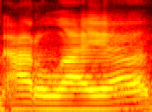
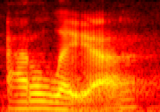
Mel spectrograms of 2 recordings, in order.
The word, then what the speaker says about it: Atalaya: the Watchtower um and if you're like me and you always have pronounced it adala I forgive you because I had to be corrected I've always said it like this and then I watched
